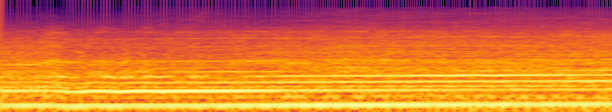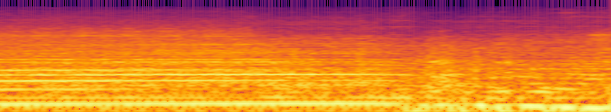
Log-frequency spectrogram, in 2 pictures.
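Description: Drift car's engine heard from inside the caged cabin, running at low revs with a slowly rising pitch, changing note about five seconds in.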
